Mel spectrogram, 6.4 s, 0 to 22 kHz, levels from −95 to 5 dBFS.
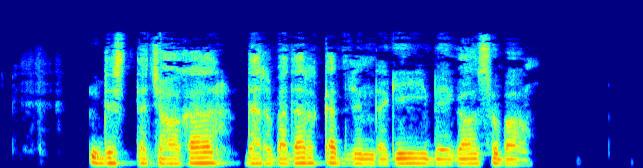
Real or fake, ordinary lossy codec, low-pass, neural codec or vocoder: real; MP3, 48 kbps; 9.9 kHz; none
